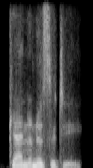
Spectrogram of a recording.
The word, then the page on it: canonicity: Indian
